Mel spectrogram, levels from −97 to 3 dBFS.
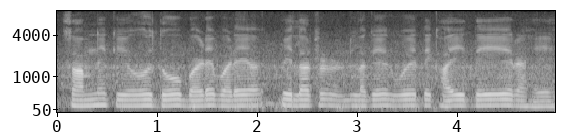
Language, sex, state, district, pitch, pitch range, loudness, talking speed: Hindi, male, Uttar Pradesh, Lalitpur, 130 Hz, 125-135 Hz, -19 LUFS, 155 wpm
